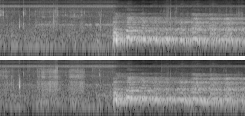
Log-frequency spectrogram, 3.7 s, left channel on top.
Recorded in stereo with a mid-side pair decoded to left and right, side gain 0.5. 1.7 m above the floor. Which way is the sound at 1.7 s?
40° left.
